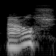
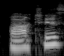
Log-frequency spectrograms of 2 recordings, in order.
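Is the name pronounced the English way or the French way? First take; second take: French; English. First: The name is pronounced the French way. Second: The name is pronounced the English way. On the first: The speaker calls it right. "it is Alche" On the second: The speaker calls it wrong. "not Arches, as many people say it"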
